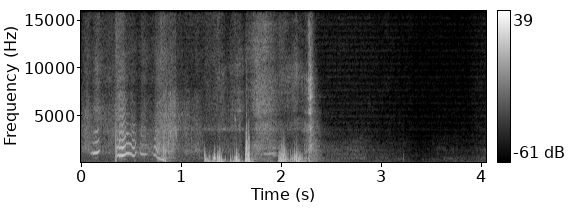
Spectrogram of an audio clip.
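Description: A man blowing hard into a rubber balloon whose end has been cut off, so the air escapes and it will not inflate. There is a wobbling, squawking squeal from the rubber, then breathy puffs, lasting about two seconds.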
